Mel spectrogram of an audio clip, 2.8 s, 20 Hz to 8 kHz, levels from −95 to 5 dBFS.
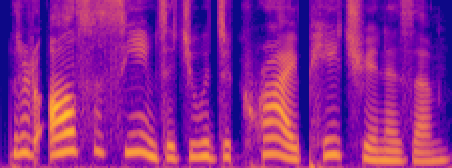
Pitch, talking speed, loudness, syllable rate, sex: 235 Hz, 190 wpm, -20 LUFS, 4.8 syllables/s, female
